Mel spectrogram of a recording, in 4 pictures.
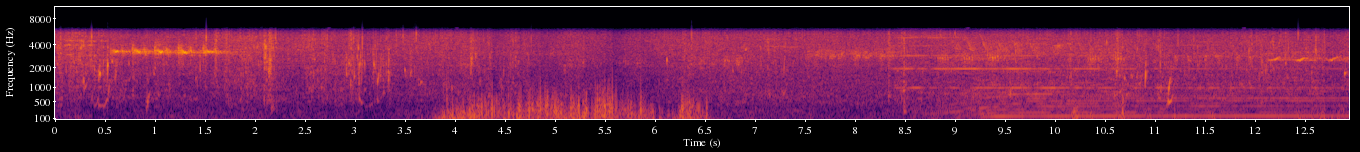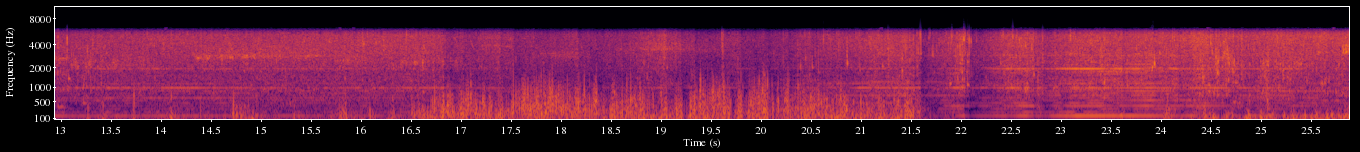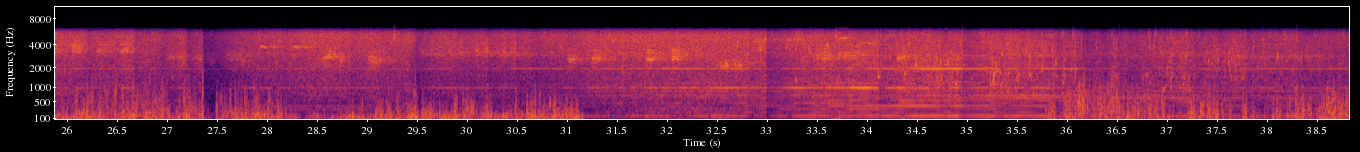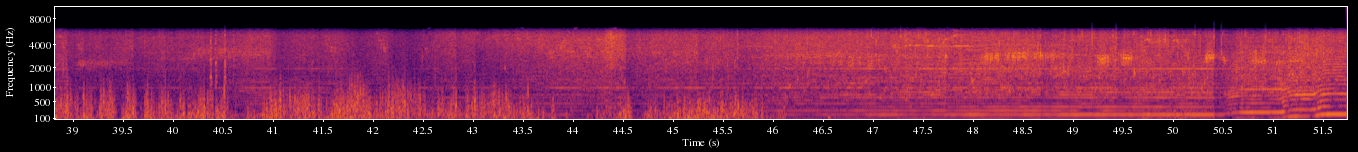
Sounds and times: Motorboat, speedboat: 0:00.0 - 0:51.7.

